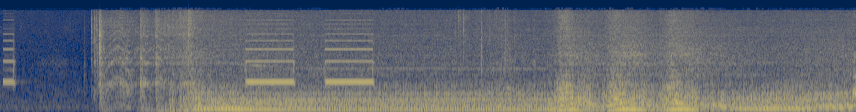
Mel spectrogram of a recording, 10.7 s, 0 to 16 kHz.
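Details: Jeep Wrangler TJ started after alternator replacement; quiet, a couple of chime beeps, quick catch and steady even idle rumble with a light rev, charging about 14 volts, healthy start.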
